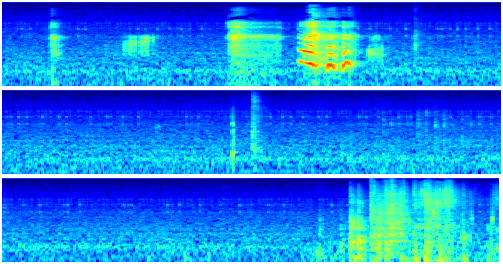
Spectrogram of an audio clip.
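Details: Young pet rabbit that had the flu when acquired and sneezed constantly: a few small, sharp snorting sneezes, then quiet and later scuffling.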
